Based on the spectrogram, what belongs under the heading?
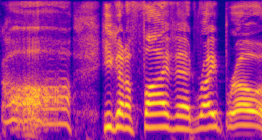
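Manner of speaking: high, loud gleeful crowd imitation; hooting, egging on. Cops reacting to the big head joke, hooting and egging on.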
